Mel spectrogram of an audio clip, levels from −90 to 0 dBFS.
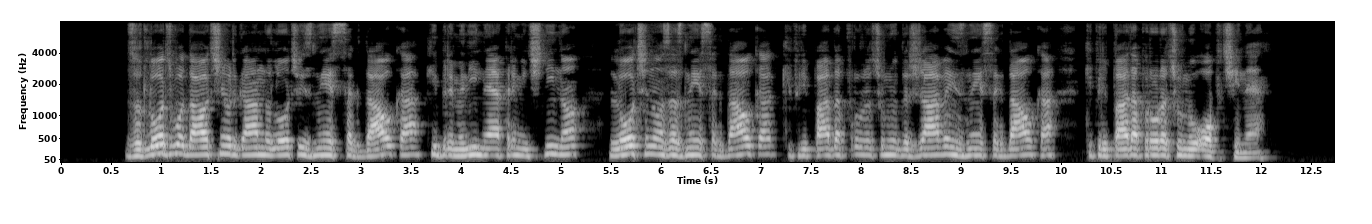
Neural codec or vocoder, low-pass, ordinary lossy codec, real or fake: none; none; none; real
